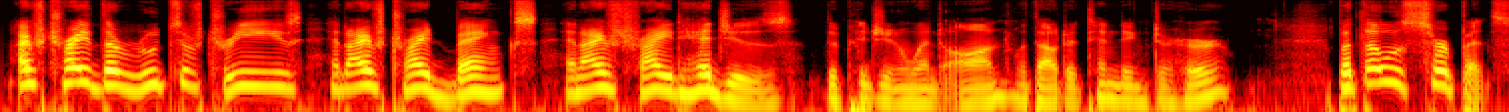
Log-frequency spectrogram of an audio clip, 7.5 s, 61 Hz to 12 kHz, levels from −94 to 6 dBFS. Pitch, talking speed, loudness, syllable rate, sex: 155 Hz, 200 wpm, -21 LUFS, 5.3 syllables/s, male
